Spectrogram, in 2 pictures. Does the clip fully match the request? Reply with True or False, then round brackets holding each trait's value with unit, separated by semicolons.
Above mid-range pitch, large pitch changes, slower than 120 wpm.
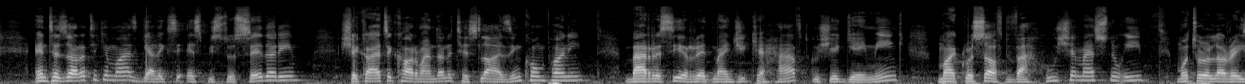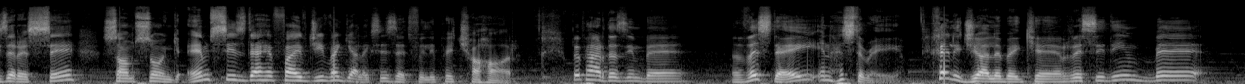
False (140 Hz; 6.6 semitones; 110 wpm)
